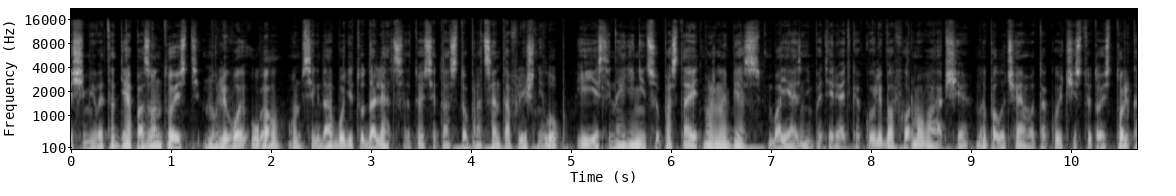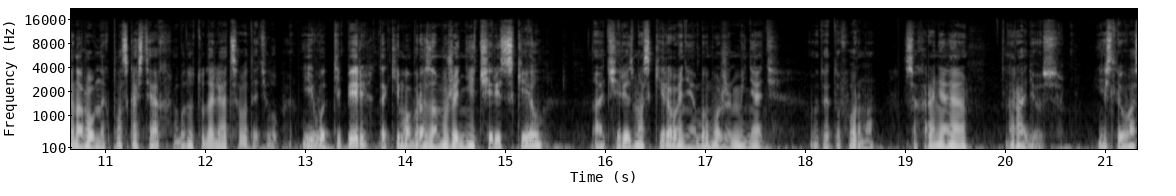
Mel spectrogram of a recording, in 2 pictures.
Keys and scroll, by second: 15.4 r, 20.0 q.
